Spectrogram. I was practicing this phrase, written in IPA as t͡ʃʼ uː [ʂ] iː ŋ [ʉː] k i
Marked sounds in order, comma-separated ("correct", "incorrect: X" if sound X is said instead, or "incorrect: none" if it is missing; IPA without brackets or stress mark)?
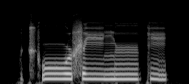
correct, correct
